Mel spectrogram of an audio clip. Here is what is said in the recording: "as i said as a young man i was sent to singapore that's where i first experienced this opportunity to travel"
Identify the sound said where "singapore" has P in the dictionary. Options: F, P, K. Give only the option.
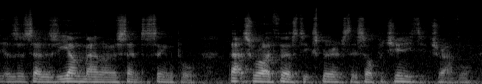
P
